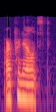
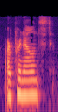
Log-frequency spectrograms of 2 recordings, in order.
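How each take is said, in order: No difference in how they are said.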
